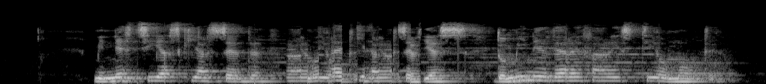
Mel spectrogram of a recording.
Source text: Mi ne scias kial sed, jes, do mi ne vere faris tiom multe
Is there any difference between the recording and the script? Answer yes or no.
yes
